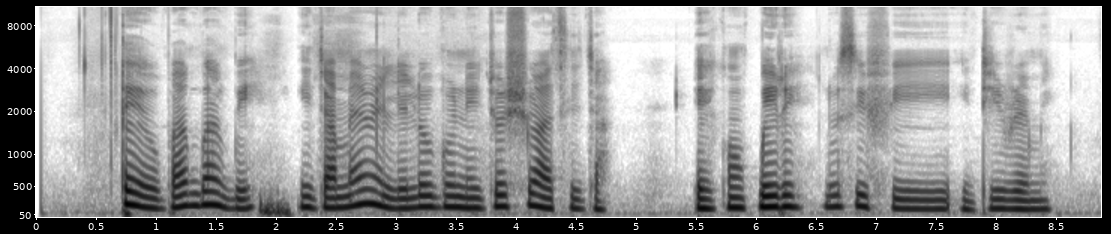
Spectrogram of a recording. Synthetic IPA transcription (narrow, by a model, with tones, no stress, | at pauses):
tɛ˦˨o˨ba˨˦ɡ͡ba˦˨ɡ͡be˨˦i˨d͡ʒa˨mɛ̃˨˦ɾ̃ĩ˦˨le˨˦lo˦ɡũ˦nĩ˧d͡ʒo˦ʃu˦a˦˨ti˧˨d͡ʒa˨ | ɛ˨kã˧k͡pe˦ɾe˦lo˦si˦˨fi˧i˨di˨˦ɾɛ˧mĩ˧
